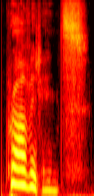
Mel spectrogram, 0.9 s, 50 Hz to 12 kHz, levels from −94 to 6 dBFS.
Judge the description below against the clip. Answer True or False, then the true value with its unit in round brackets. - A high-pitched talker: True (205 Hz)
